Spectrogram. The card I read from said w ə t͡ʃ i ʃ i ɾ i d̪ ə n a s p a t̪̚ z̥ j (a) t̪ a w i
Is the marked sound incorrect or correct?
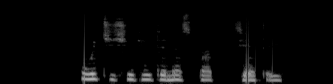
incorrect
